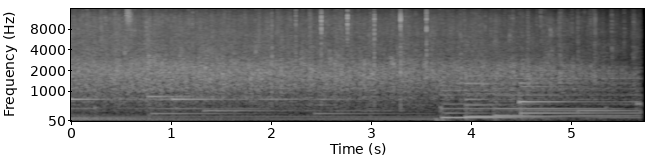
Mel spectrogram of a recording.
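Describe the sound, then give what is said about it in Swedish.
Audience applause at a live show: dense, sustained clapping that keeps an even loudness, with held instrumental tones sounding underneath and shifting in pitch partway through. “Stor applåd.”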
